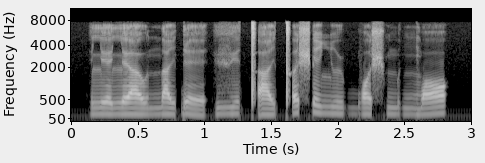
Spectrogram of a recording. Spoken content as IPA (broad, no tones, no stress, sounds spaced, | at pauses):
lʲ ɛ lʲ a u̯ n a i̯ ɗ e | vʲ e tʼ a i̯ tʼ ʌ ʃ ɾ e ʎ ʉ b ɔ ʃ m e ŋ͡m ɔ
